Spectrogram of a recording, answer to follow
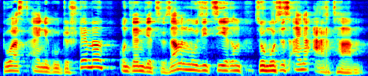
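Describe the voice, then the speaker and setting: A man reading a fairy tale, voicing a sensible male donkey who talks briskly and persuasively. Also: medium pitch, very animated. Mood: überredend.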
